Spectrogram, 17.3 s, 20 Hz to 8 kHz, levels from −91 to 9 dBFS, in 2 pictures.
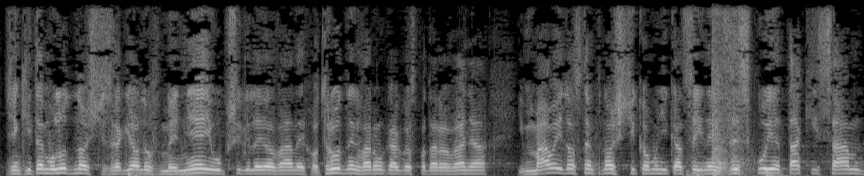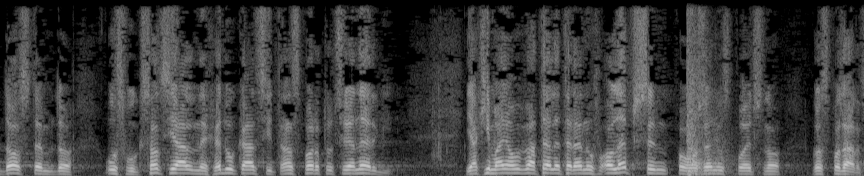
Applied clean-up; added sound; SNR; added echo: none; Gunshot, gunfire; 20 dB; none.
